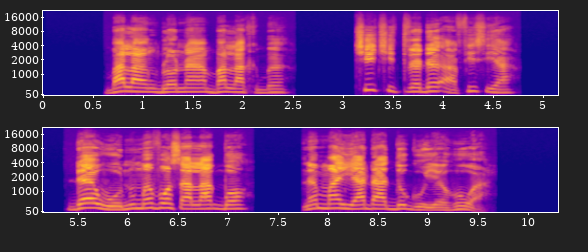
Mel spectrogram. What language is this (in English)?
Ewe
